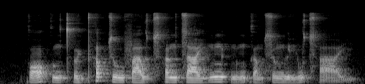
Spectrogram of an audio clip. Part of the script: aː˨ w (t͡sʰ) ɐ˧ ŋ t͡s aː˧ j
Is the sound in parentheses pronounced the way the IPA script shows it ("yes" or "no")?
yes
